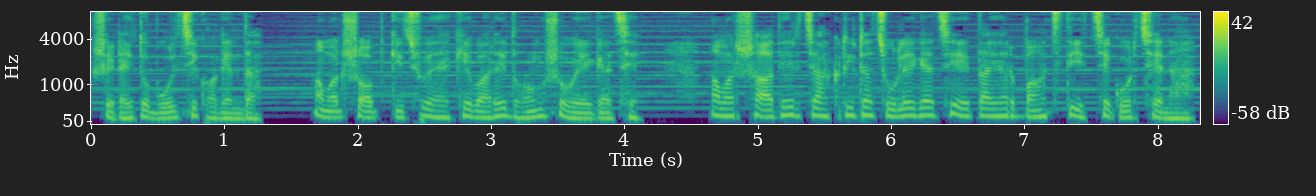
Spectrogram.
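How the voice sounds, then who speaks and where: A man's voice: medium pitch, moderate pace, warm tone, lightly acted. A man voicing an emotional, jobless village son-in-law in a cartoon story. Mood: despairing. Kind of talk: Bengali children's cartoon story dialogue. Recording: music playing under the voice.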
